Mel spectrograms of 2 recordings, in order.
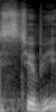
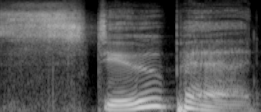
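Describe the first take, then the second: First: The word is said short and plain. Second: The word is stretched out long and slowly. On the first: The speaker calls it wrong. "You don't say stupid" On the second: The speaker calls it right. "it's like drug out"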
